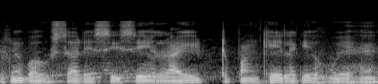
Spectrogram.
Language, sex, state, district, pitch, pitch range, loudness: Hindi, male, Jharkhand, Deoghar, 95 Hz, 90-95 Hz, -18 LUFS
